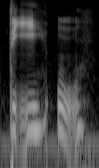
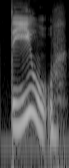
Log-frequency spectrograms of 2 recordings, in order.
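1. 第一个字是低降调。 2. 第一个字是升调。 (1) "但是其实应该要念第五" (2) "所以就变成第五"

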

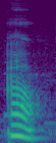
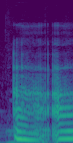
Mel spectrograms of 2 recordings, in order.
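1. Die Tonhöhe fällt stark von hoch auf tief. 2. Die Tonhöhe sinkt tief, dann steigt sie. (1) "der vierte Ton komplett fallend" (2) "der dritte Ton zuerst fallend und dann steigend"

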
